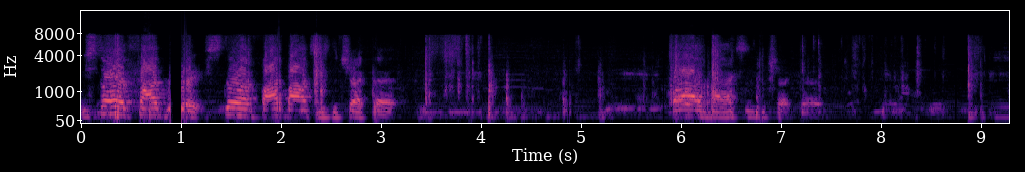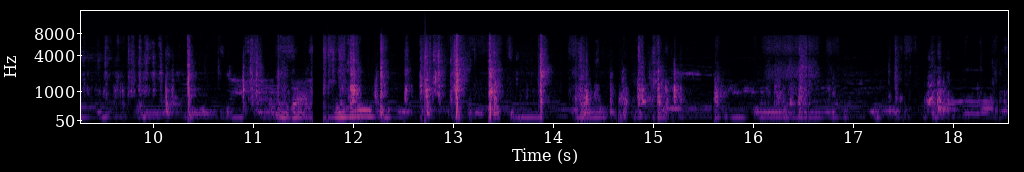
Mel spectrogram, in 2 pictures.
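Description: Foil card packs rustle and crinkle as they are handled.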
